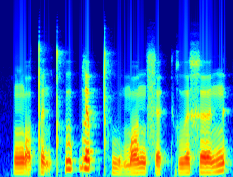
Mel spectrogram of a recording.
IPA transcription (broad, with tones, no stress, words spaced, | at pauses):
ŋɔ̰˧˨ t̪ə̰˧˨nt̪ʰu˦˥p̚lə˦˥p̚ t̪ʰṳ˨˩ mɔ˧nsə˨˩t̚ku˧ə̯ xə˨˦n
